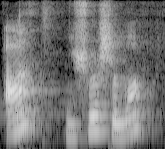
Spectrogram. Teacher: Ah in the second rising tone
